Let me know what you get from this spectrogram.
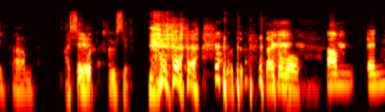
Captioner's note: laughs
